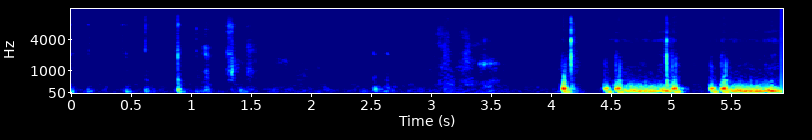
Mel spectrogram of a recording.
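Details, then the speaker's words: Tricuspid stenosis on auscultation: a three-sound rhythm of first sound, second sound and a sharp high-frequency opening snap, then a low diastolic rumble of increasing intensity showing cyclic respiratory variation. "The finding number one is that we have a rhythm with three sounds that are first sound, second sound, and opening snap is a high frequency. Then the other finding is that we have the diastolic rumble."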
